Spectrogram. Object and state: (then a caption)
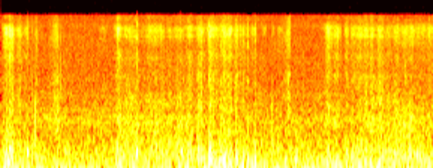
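Pen nib scratching on lined paper. A steel fountain pen nib scratches across a flat sheet of lined writing paper in writing strokes. Soft, bright, papery scratches come in short bursts with brief pauses, over a low, quiet background hum.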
